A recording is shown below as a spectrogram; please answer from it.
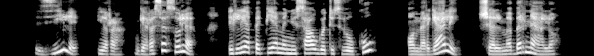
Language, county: Lithuanian, Utena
